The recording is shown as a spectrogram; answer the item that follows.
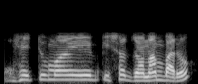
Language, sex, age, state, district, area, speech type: Assamese, male, 60+, Assam, Udalguri, rural, conversation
